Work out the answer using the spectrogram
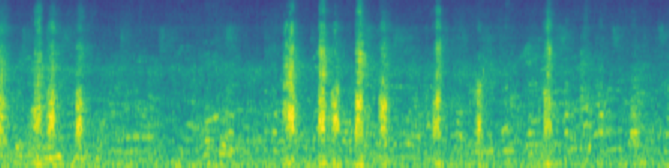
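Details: Resting greater flamingos (Phoenicopterus roseus) give short, harsh, grunting honks at irregular intervals, a dozen or so in nine seconds, over a low murmur that may include voices.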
